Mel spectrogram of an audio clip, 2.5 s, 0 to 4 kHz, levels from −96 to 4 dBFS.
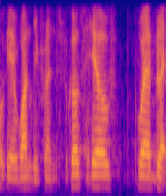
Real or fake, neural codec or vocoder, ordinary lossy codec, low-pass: fake; codec, 16 kHz, 4 kbps, FreqCodec, larger model; none; 3.6 kHz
